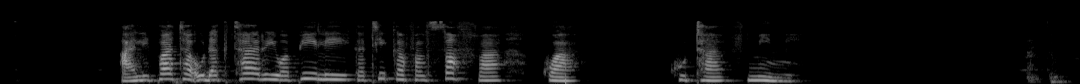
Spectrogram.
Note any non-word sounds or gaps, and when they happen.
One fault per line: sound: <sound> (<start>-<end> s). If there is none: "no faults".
no faults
